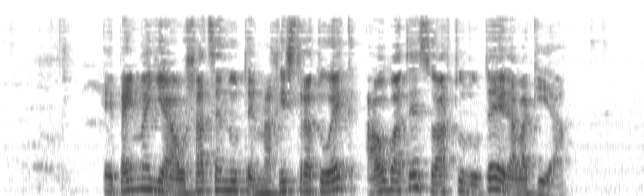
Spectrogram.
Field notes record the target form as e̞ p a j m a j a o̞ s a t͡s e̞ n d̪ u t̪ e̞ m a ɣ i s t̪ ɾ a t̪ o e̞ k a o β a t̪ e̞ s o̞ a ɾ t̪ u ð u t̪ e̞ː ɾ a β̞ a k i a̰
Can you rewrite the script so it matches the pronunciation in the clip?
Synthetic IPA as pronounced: e̞ p a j m a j a o̞ s a t͡s e̞ n d̪ u t̪ e̞ m a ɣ i s t̪ ɾ a t̪ u e̞ k a o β a t̪ e̞ s o̞ a ɾ t̪ u ð u t̪ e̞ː ɾ a β̞ a k i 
